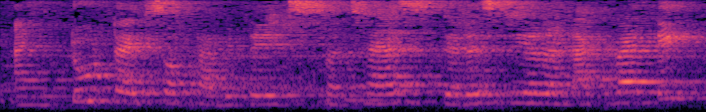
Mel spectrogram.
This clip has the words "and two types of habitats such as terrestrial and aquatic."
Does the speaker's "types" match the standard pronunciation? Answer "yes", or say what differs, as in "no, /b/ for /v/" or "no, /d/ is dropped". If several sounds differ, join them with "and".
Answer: yes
